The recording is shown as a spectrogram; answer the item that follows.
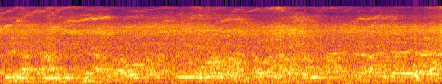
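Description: Electric brushless-motor RC touring cars running around an indoor carpet track, their motors giving faint rising whines, under background voices in the echoing hall.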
